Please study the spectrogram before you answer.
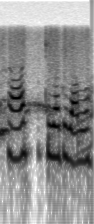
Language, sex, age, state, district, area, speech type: Bengali, female, 18-30, West Bengal, Birbhum, urban, conversation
